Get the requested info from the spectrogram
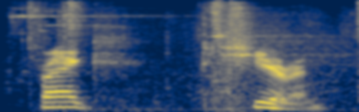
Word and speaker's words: Frank Sheeran: Frank Sheeran, I saying that right? Yeah, you said right.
